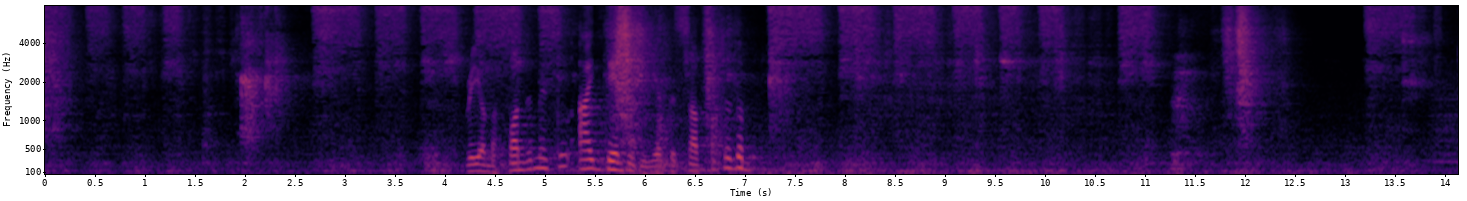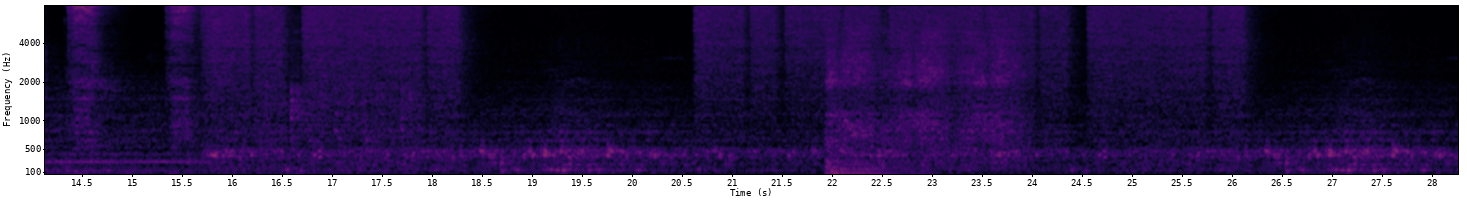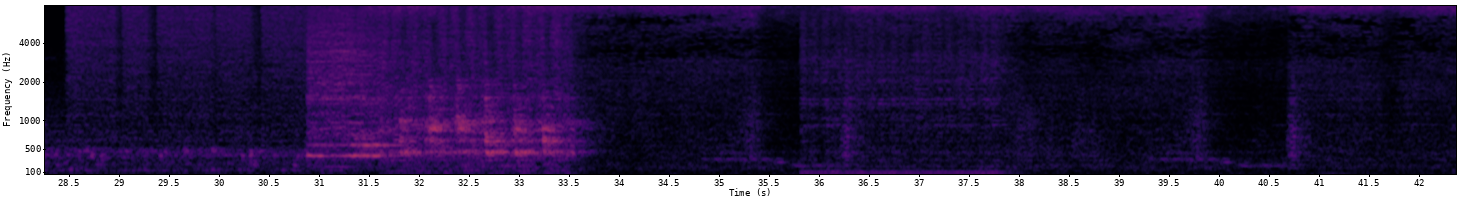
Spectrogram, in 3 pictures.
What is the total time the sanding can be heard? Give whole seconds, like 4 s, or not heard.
13 s.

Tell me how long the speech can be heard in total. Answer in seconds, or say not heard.
3 s.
